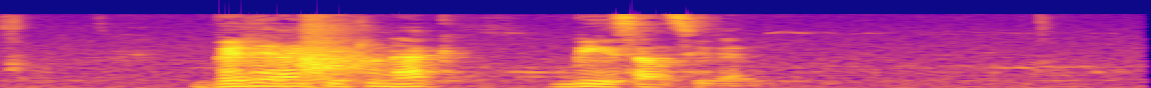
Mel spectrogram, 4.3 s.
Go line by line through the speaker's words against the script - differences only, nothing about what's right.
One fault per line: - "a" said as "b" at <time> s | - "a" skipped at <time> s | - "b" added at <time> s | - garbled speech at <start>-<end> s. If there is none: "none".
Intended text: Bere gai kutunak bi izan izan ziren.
- "izan" skipped at 2.6 s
